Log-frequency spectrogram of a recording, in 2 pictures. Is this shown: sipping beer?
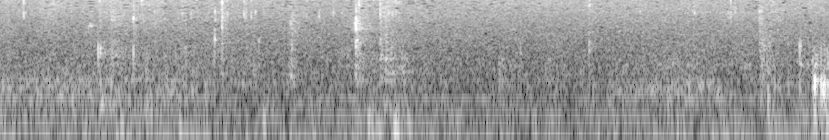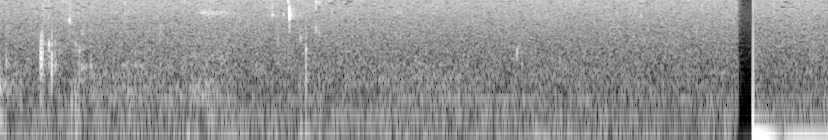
yes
